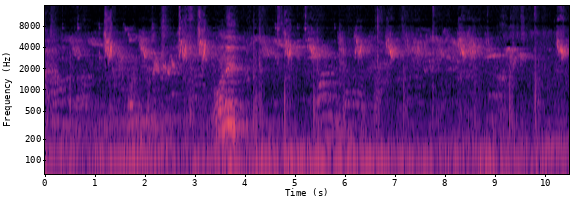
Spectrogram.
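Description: Small birds chirping, short high calls repeated many times at irregular intervals over a steady low background hum.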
